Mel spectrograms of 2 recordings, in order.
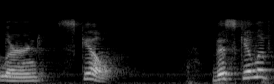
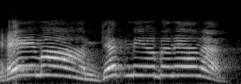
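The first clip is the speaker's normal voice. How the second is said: high, loud mock call from another room; a kid demanding a snack; child yelling; 10 semitones higher, 4 dB louder than usual. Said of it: "Noah is yelling from the other room".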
